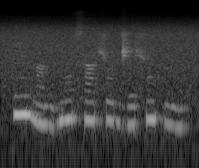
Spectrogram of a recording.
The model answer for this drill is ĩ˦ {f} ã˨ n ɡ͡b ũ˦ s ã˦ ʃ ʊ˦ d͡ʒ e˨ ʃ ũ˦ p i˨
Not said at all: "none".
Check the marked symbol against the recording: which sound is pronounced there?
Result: m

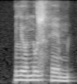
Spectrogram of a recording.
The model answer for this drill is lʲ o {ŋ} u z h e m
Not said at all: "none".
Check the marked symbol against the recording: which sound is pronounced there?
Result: n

